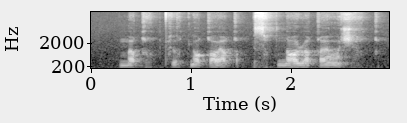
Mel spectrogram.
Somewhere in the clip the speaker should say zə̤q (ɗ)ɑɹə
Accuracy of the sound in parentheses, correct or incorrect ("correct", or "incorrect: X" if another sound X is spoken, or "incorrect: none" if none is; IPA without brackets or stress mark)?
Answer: incorrect: n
